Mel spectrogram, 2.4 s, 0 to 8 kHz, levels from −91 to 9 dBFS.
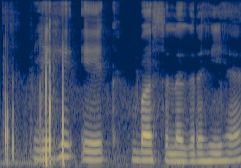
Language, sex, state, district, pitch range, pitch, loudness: Hindi, male, Punjab, Pathankot, 135-155 Hz, 150 Hz, -24 LUFS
